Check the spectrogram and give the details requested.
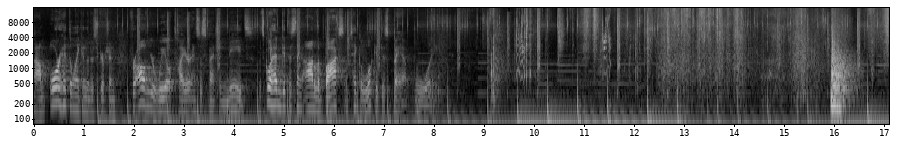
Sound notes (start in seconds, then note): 12.6 plastic ruffling; 15.8 box hitting floor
